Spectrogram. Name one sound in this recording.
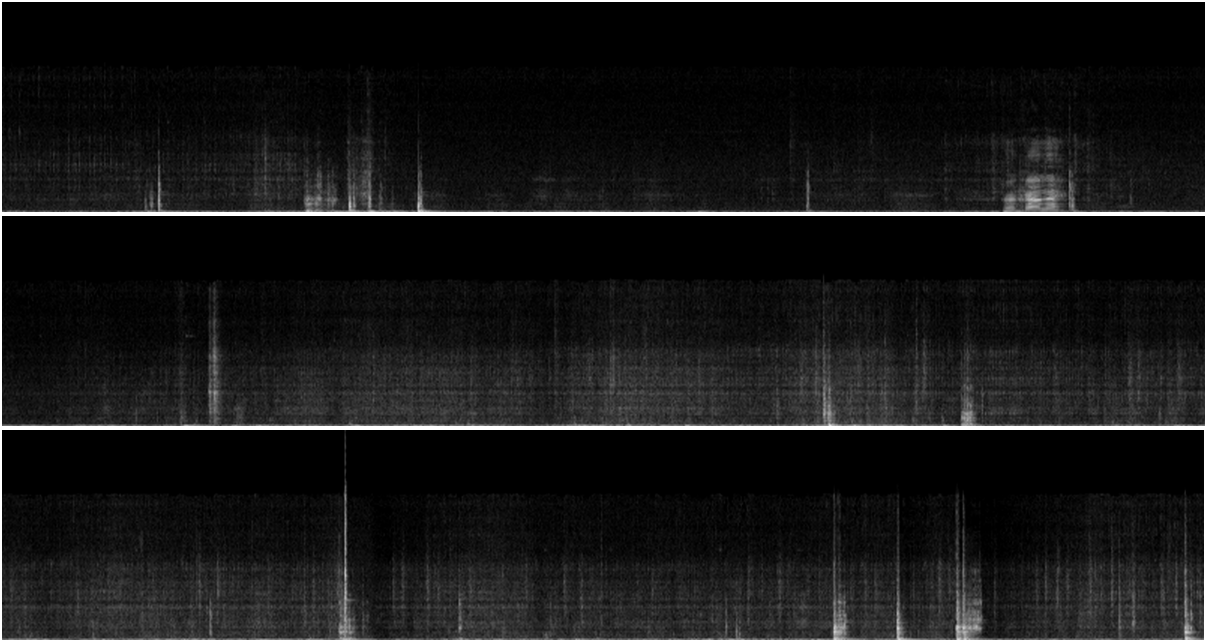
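A dirt bike's frame clatters and knocks over bumps.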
